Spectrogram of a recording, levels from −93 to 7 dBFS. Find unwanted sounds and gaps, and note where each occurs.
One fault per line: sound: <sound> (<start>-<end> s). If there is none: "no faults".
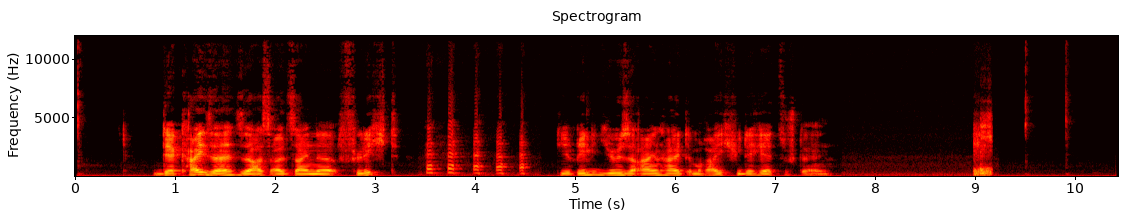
sound: laugh (3.5-4.6 s)
sound: laugh (9.0-9.2 s)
